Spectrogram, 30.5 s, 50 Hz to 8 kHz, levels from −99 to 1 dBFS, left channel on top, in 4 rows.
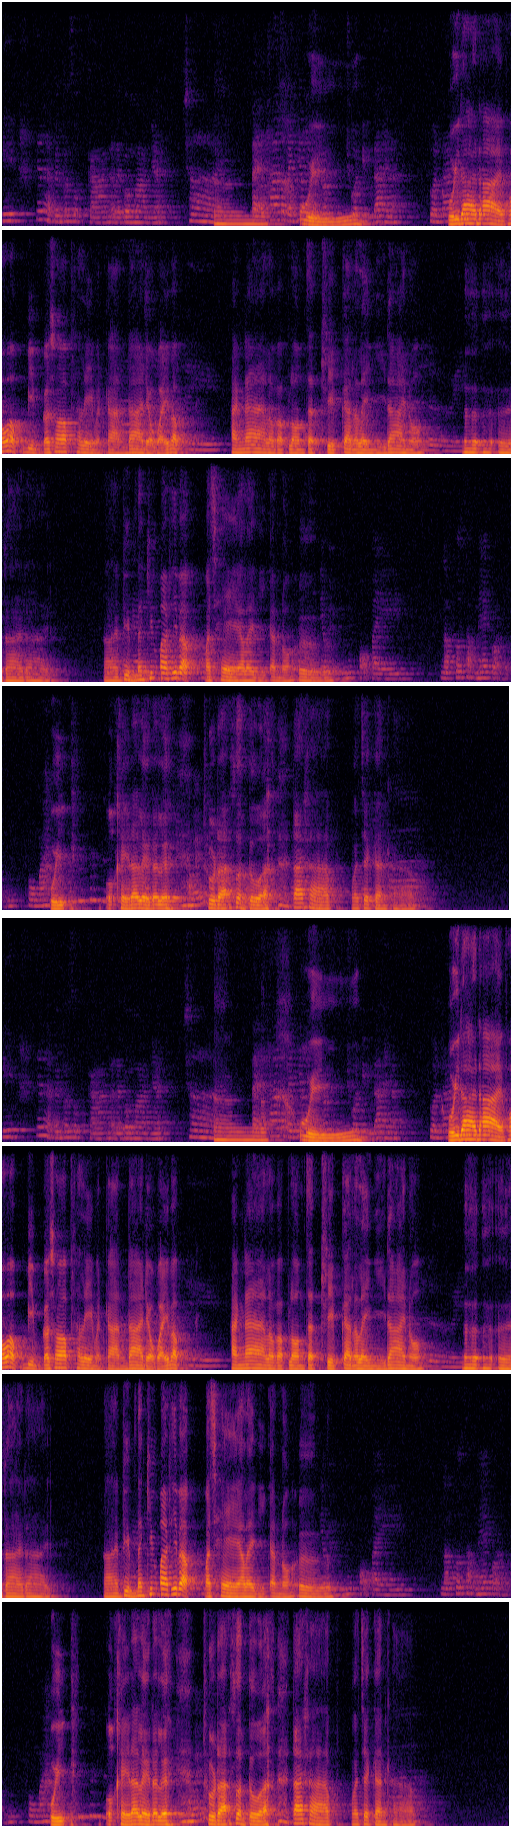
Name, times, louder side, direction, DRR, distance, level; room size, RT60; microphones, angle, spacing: voice 1, 0.0-2.4 2.7-3.4 3.7-4.9 5.2-5.9 6.4-8.7 9.4-10.9 13.6-14.6 15.4-16.0 16.8-17.6 18.3-18.7 19.7-21.2 21.8-24.3 24.6-26.7 27.2-27.9 28.3-29.3, left 1 dB, 15° left, -6 dB, 2.5 m, -49 dB
voice 2, 3.2-4.0 4.5-5.4 6.7-10.3 11.1-13.9 14.5-16.0 16.8-20.2 23.6-23.9 24.5-27.8 28.1-29.1, right 3 dB, 30° right, 13 dB, 0.4 m, -28 dB
10.5 x 7.6 x 3.2 m, 1.0 s
head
